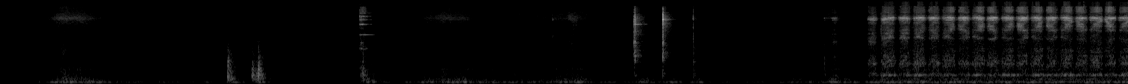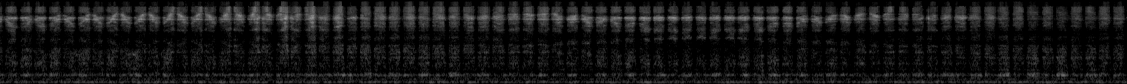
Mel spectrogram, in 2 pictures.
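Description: Kaiser Vanguard Critical Mini knife in 3V steel being sharpened, a few scattered scrapes and taps, then continuous rhythmic rasping strokes of the blade across a stone, close and steady.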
